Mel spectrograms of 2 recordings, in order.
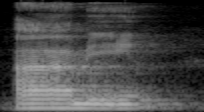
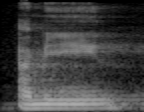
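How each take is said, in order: First: The first vowel is long. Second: The first vowel is short. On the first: "dibaca panjang" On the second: "dibaca pendek"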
